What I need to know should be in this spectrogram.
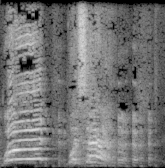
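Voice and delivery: a sudden high, loud yelp of surprise; shocked what. Retold or imitated. Preacher retelling his shock at the Spirit, high startled cry. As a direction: jump up in pitch, stunned by what he heard. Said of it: "I'm like".

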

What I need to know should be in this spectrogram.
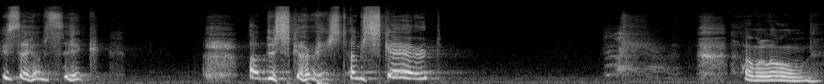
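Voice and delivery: high, pleading cry of despair; despairing believer. Retold or imitated. A sick, scared believer crying out, high and pleading. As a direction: cry out like someone at the end.

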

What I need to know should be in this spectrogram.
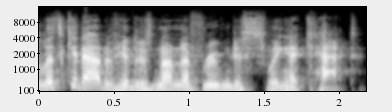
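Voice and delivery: put-on a light English Swindon accent. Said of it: "I do a bad [name] impression".

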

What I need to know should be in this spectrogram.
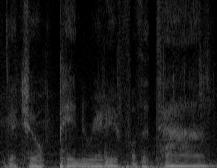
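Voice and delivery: whispered playful cue; playful hushed aside. Pretend. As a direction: whisper it like a secret instruction. Hushed aside before the reading.

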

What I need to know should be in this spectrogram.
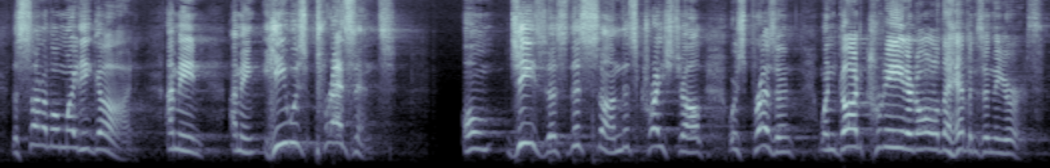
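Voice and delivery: loud, high-pitched preacher proclamation; forceful preaching. Real, not acted. Preacher proclaiming the Son present at creation, forceful preaching. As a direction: proclaim it with rising conviction.

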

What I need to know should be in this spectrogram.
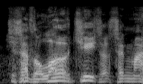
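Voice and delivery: tongue-in-cheek saintly boast; sarcastic piety. Retold or imitated. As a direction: ham up the holy act ironically. Sarcastic self-mockery of the pastor.

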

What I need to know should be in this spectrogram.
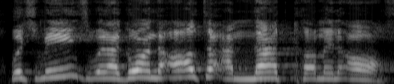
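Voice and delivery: high, loud, commanding pulpit shout; full-force preaching. Acted. Preacher orders the body to submit, in forceful high shouting. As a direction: tell the body off at full volume.

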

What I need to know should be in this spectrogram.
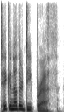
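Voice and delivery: measured guided-visualization delivery with long pauses; guided meditation. Acted. Host guiding listeners into a relaxing visualization, calm meditation voice. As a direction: guide the listener gently through each image, pausing between steps.

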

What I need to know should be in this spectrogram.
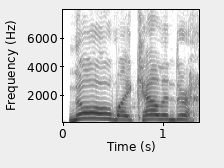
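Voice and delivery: high, slow fake excuse; mock excuse. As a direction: stall with a squeaky, drawn-out excuse. Dodging the dentist's offer.

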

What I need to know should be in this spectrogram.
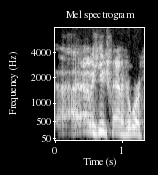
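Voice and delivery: lightly voiced flustered fan meeting his idol; starstruck fan. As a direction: gush nervously at your hero. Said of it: "I'd be like".

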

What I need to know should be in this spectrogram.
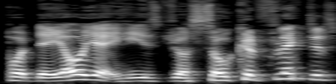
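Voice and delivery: ordinary talk, nothing marked

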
